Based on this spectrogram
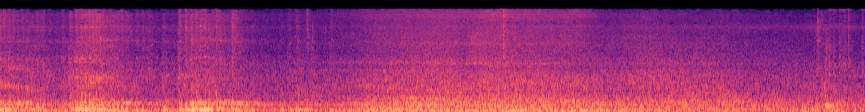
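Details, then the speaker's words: Motorcycle started cold, hard to start, needs choke and stalls after starting: runs low and uneven, beat wavering and surging instead of holding a steady idle; cause not yet determined. "Kaya lang pag gumaga talagang hard starting. Tapos, yung parang nagpupuloy yung niya. Yung andar."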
